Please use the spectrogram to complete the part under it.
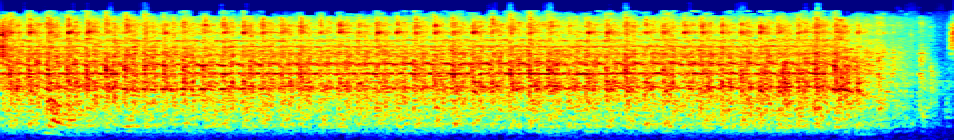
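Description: A sewing machine stitches elastic onto taut fabric, a steady close, fast whirring chatter running nearly five seconds before easing off at the end.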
